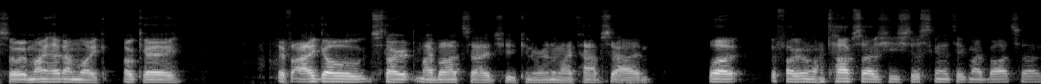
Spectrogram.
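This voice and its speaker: Over a quiet background, a man talks at a fairly slow pace with a medium pitch and fairly even intonation. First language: Japanese. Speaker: coaching student. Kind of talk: coaching session reviewing gameplay.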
